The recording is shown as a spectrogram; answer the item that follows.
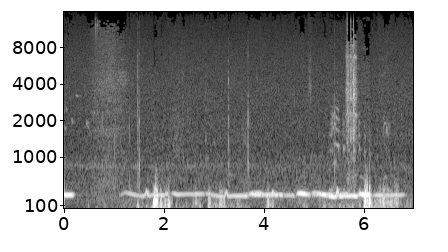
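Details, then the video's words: At a Colorado grouse lek in 2023, a steady low hum carries small wavering bumps, punctuated by sharp popping bursts at intervals of a second or two. "Colorado Lekking Grouse"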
